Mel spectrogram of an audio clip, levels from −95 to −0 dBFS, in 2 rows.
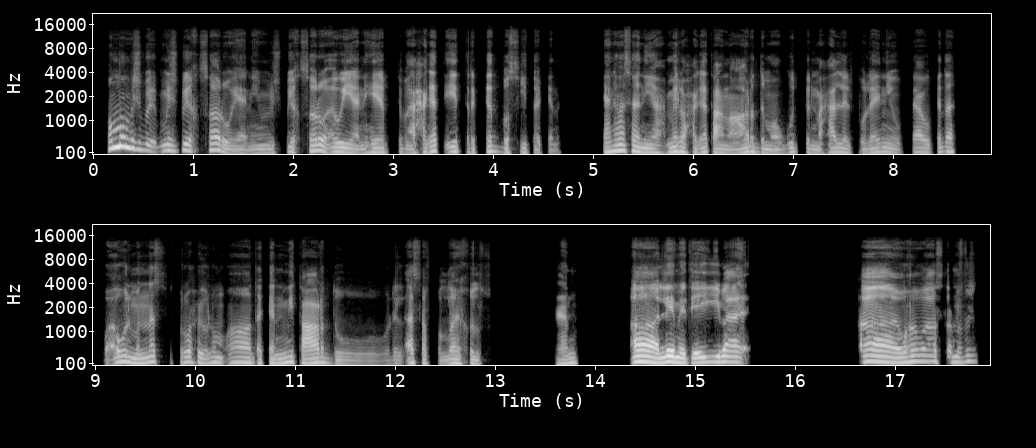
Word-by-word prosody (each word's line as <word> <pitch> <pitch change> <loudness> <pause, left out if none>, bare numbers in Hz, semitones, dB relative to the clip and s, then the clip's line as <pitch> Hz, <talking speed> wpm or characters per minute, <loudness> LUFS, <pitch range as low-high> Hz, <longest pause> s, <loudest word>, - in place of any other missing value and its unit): هُم 250 +3 +7
مش 210 -4 0
بي 160 -6 -5
مش 150 +2 -4
بيخسَروا 170 - -2
يعني، 95 +1 -8
مش 100 0 -10
بيخسَروا 145 +4 -2
أوي 125 -1 +1
يعني، 95 -3 -2
هي 115 0 0
بتبقى 105 -3 -8
حاجات 140 +8 -1
إيه، 130 +4 -1
تريكّات 130 +4 -5
بسيطة 110 -5 -10
كده، 85 -1 -17 0.4
يعني 135 +4 +1
مثلًا 155 -3 +1
يعمِلوا 110 +5 -2
حاجات 120 +1 -5
عن 100 -3 -2
عرْض 115 +5 -4
موجود 95 +5 -7
في 105 - -7
المحَل 110 +5 -5
الفُلاني 110 +3 -6
وبتاع 110 +5 -9
وكده 120 +3 -6 0.5
وأول 150 0 0
ما 120 - 0
الناس 155 +4 -2
ترُوح 145 0 -4
يقول 125 -2 -3
لهُم 140 -1 -4
آه 135 +1 -2
ده 125 -2 -5
كان 115 - -1
100 135 +5 0
عرْض 120 0 +2
و - - -5 0.5
وللأسف 115 +6 -5
والله 110 +4 -2
خِلصوا 105 -3 -9 0.6
فاهم، 110 +5 -2 0.6
آه 155 -3 +10
limit 135 -2 +8
هييجي 140 +3 +4
بقى 150 -3 +3 1.1
آه 155 -4 +7
وهو 160 +5 +1
أصلًا 150 -1 -6
ما 145 - -2
فيش 165 +3 -7
125 Hz, 180 wpm, -23 LUFS, 110-150 Hz, 1.1 s, آه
